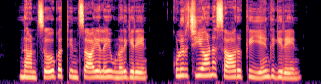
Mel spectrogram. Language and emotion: Tamil, sad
